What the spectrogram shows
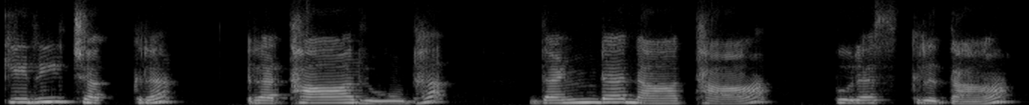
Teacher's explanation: In Ratha, again Tha is Mahaprana. Rudha, Dha is Mahaprana. Dandanatha, Tha is Mahaprana. · ದಂಡನಾಥ ಪುರಸ್ಕೃತ ಕಿರಿಚಕ್ರಾರೂಢ ದಂಡನಾಥ ಪುರಸ್ಕೃತ ಇನ್ ರಥ again ಥ ಇಸ್ ಮಹಾಪ್ರಾಣ ರೂಢ ಇಸ್ ಮಹಾಪ್ರಾಣ ದಂಡನಾಥ is ಮಹಾಪ್ರಾಣ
